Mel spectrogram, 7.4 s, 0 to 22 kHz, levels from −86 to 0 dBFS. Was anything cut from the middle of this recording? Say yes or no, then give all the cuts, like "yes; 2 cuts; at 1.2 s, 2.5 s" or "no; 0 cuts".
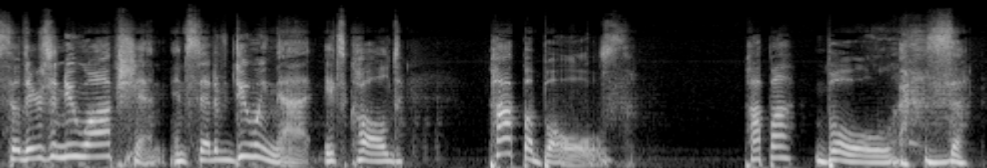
no; 0 cuts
